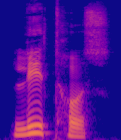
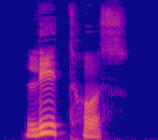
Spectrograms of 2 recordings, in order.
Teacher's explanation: Perceba como o Tom é mais alto na primeira sílaba litros esse acento agudo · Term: tom alto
